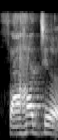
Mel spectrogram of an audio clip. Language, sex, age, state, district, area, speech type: Odia, female, 60+, Odisha, Khordha, rural, read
